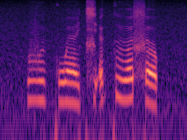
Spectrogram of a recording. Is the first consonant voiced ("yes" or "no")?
yes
